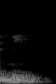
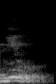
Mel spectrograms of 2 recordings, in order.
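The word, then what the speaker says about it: knew: এটা কিন্তু অনেকেই উচ্চারণটা বলে নিউ, আসলে নিউ হবে না, নো।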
